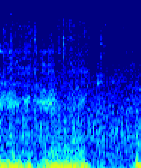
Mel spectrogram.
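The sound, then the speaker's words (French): Donkeys bray in loud, rasping bursts, with a short pause before another starts, while hooves clop faintly underneath. “Et du coup, je devais de toute façon, avant, avant que la guerre éclate, lui confier ses ânes.”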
